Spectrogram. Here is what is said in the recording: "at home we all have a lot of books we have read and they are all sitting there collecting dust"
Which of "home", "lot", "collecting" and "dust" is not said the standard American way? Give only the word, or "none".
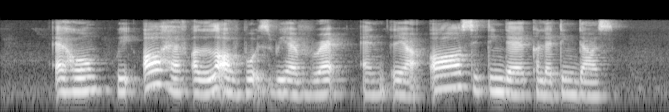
dust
